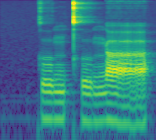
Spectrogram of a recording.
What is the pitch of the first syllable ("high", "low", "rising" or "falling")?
high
